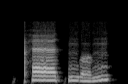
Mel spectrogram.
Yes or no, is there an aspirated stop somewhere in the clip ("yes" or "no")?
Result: yes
